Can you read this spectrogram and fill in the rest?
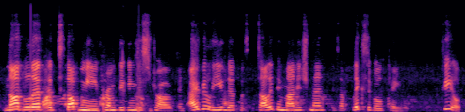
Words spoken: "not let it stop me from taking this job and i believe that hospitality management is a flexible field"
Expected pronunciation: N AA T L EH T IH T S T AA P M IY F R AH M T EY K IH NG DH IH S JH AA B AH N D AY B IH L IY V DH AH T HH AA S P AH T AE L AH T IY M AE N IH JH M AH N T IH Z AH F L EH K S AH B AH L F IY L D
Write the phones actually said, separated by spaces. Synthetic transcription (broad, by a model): N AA T L EH T IH T S T AA P M IY F R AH M T EY K IH NG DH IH S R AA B AH N D AY B IH L IY V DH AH T HH AA S P AH T AE L AH T IY M AE N IH JH M AH N T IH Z AH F L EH K S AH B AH L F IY L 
